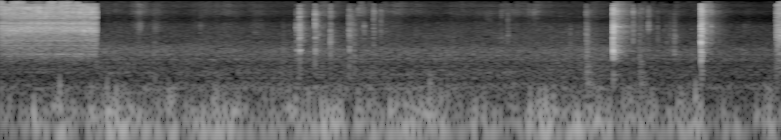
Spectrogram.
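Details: Trackmaster toy train motor after repair with a new gear, worm gear and reduction gear: steady whirring of the small electric motor and gear train with light clicks and no skipping or knocking.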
